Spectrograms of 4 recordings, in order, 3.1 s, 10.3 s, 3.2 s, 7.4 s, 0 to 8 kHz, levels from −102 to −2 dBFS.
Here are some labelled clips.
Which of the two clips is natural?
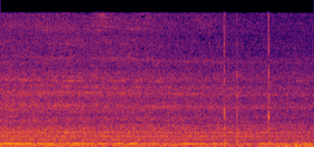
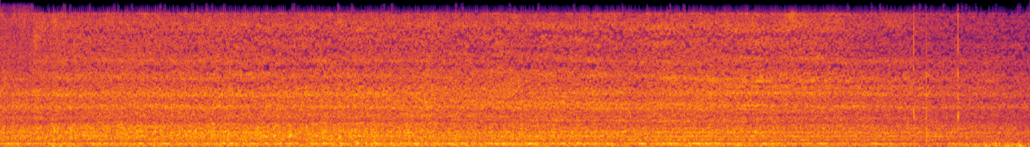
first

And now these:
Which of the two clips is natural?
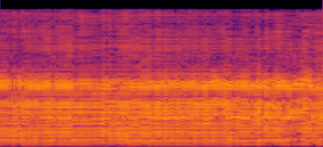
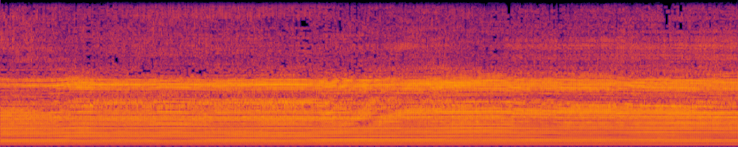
second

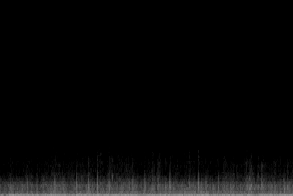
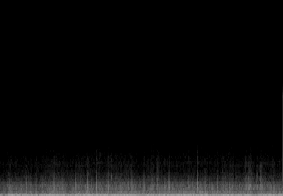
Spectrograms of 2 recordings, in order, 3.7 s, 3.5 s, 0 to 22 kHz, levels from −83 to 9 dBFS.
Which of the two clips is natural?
second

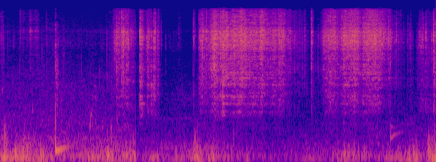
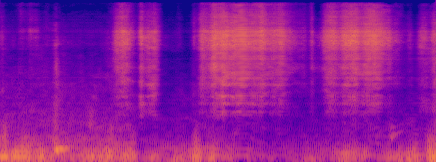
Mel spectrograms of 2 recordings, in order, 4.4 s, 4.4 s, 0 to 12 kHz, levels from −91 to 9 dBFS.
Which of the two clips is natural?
first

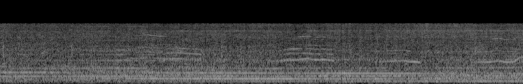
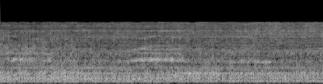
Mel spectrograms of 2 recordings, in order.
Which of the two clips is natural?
first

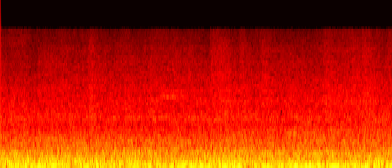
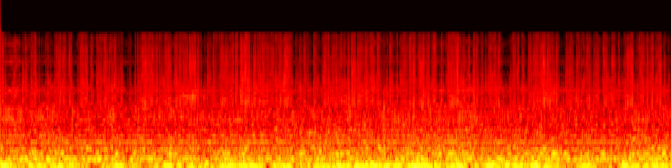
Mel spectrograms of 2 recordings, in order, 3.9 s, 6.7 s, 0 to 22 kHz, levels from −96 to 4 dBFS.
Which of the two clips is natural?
first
